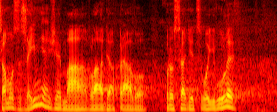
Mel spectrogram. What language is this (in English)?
Czech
